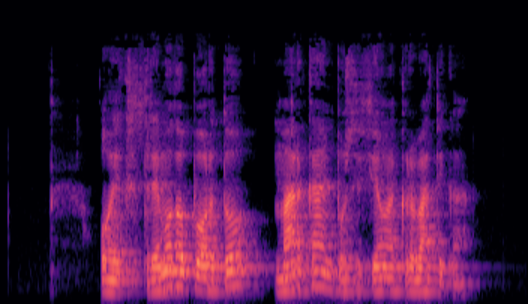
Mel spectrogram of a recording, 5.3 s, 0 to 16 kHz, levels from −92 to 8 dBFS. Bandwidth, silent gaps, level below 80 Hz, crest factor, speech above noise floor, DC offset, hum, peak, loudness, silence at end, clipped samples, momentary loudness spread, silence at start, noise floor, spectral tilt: 10 kHz; none; -68 dBFS; 20 dB; 28 dB; under 0.1%; none; -6 dBFS; -25 LUFS; 0.6 s; under 0.1%; 11 LU; 1 s; -52 dBFS; -6 dB/octave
